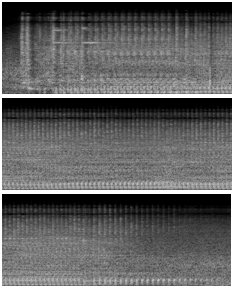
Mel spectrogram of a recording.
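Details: Machine started from cold on choke during farm machine servicing: catches quickly and settles into a fast, slightly uneven chug, then eases off; starts cleanly and runs fine; normal cold start on choke.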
